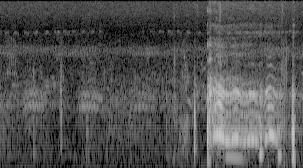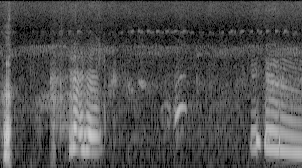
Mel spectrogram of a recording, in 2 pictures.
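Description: Three quavering animal calls, the first the longest at about a second, the last falling in pitch near the end.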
